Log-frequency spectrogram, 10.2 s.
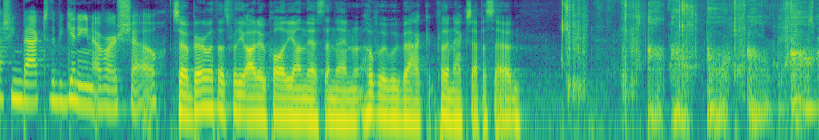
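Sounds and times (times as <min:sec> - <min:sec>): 
speech: 0:00.0 - 0:07.2
person crunching granola while eating: 0:07.0 - 0:10.2.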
